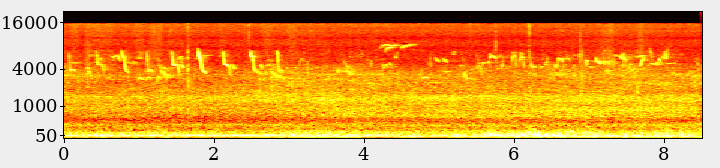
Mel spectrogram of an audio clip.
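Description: Small birds chirping and singing, many short quick calls, over a steady low rumble and background hiss.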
